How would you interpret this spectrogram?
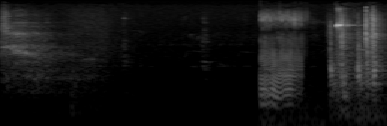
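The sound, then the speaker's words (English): A loud, sputtering fart from Bluer the dog, caused by his digestion issues, bursts out after a quiet pause, followed by a second longer, raspy blast that flutters and trails off, prominent with no talking. “Oh, Bluer's digestion issues. Don't worry, get used to it. There's no way to get used to that. My God, it's intolerable.”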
